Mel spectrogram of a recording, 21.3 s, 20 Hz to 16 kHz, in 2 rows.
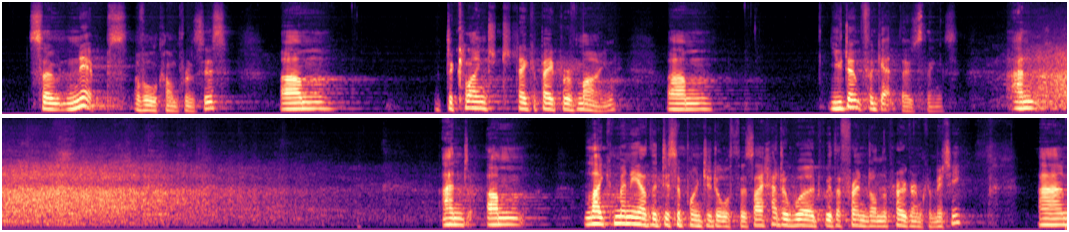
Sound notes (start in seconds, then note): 10.0 audience laughing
